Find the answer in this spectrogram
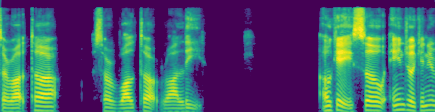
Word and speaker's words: Raleigh: Richard Greenville led the expedition all right it's pronounced Raley I mean Raley Ry r a w l e e that's the pronunciation of this word Raley so s Walter Sir Walter Raley okay so angel can you read this passage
